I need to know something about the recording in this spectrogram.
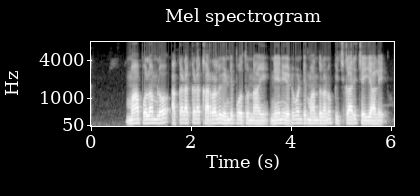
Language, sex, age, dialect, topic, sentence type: Telugu, male, 36-40, Telangana, agriculture, question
